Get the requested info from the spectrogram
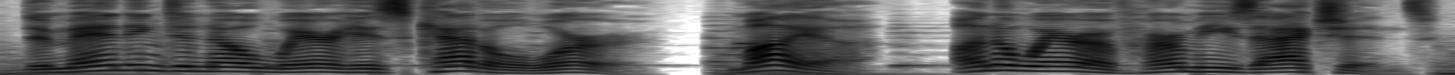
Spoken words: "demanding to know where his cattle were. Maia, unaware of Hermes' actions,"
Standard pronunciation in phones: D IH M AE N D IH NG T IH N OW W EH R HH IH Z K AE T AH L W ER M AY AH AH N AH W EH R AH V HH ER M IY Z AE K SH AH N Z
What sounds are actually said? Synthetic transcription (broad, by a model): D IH M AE N D IH NG T IH N OW W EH R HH IH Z K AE T L W ER M AY AH AH N AH W EH R AH V HH ER M IY Z AE K SH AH N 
